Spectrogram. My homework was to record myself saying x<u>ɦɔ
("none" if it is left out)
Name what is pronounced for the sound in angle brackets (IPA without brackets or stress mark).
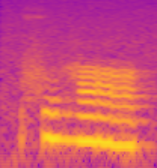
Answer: u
